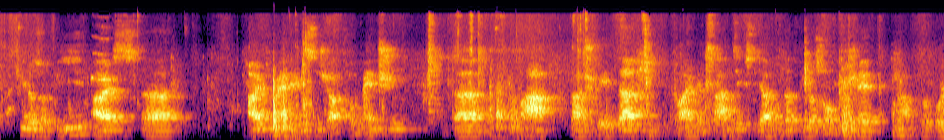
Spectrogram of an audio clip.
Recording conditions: large echoing room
